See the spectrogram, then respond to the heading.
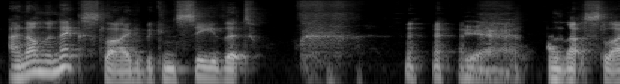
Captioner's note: laughs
